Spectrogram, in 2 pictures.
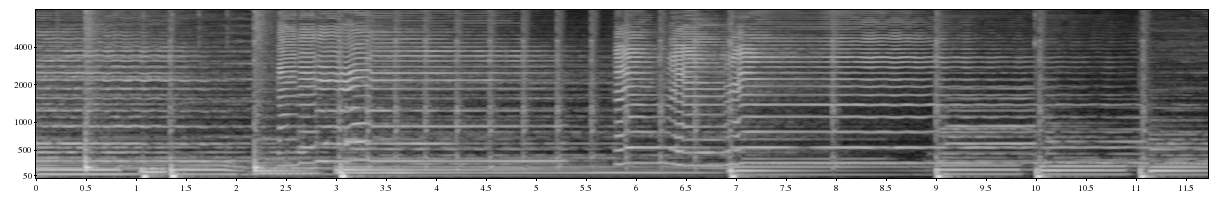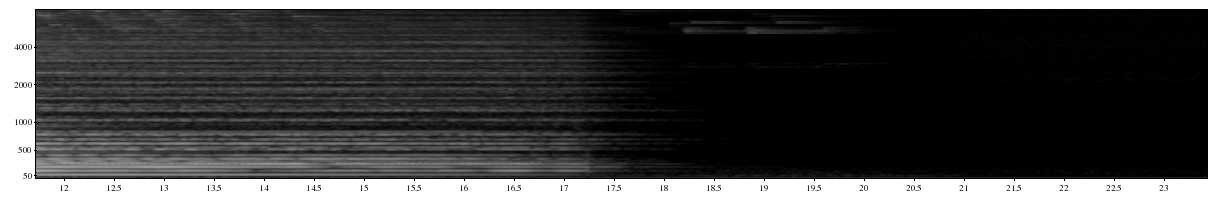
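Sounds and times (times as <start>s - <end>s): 
concert backing track music: 0.0s - 17.4s.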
